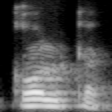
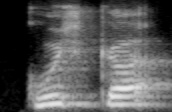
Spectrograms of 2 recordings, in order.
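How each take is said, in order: First: The middle consonant is an l sound. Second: The middle consonant is an sh sound. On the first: This is how the word is said in Peru. "en el Perú le dicen colca" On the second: This is how the word is said in the Ecuadorian highlands. "es la manera de pronunciar acá en la Sierra del Ecuador de la palabra colca"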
